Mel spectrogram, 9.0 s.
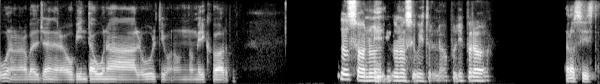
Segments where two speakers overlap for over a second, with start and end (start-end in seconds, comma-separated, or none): none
